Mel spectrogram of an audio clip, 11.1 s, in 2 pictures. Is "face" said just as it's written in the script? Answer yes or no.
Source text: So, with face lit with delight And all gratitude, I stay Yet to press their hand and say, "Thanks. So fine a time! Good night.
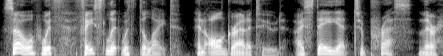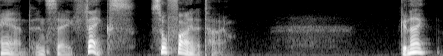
yes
